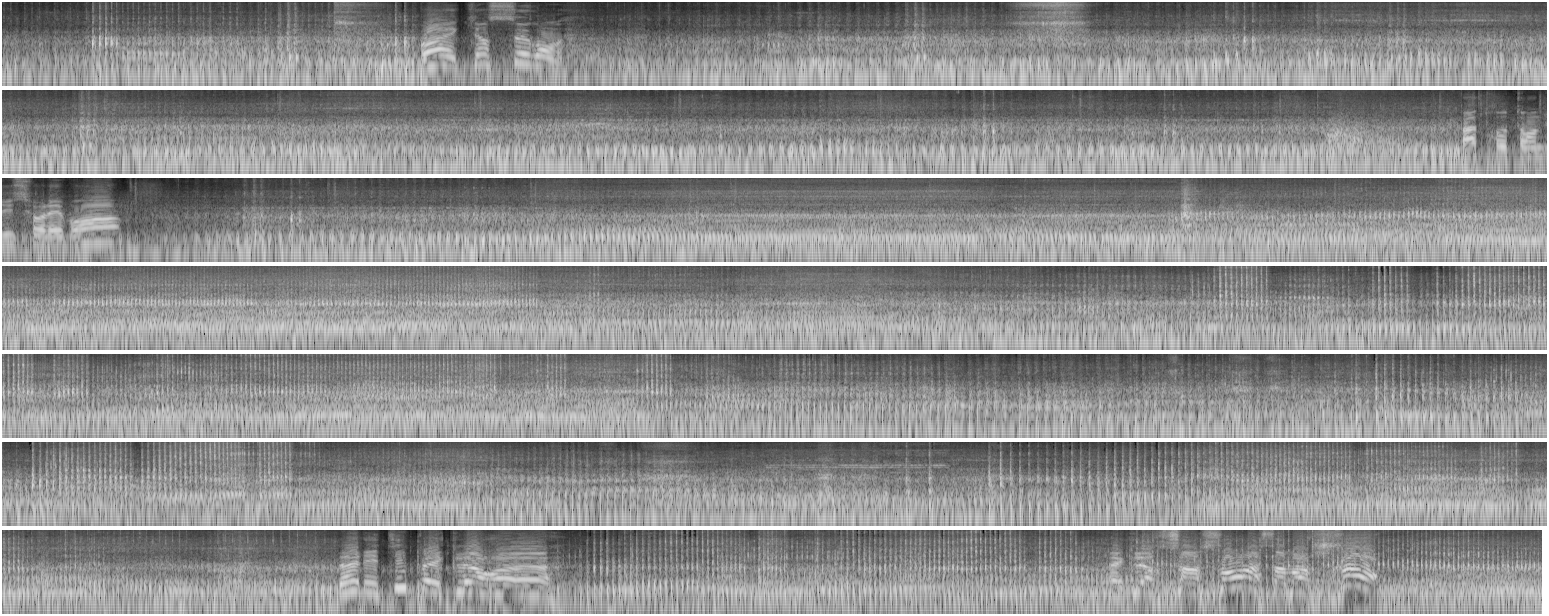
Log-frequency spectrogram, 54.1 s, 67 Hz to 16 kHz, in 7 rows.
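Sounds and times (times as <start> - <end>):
dirt bike engines accelerating: 0.0 - 54.0.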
